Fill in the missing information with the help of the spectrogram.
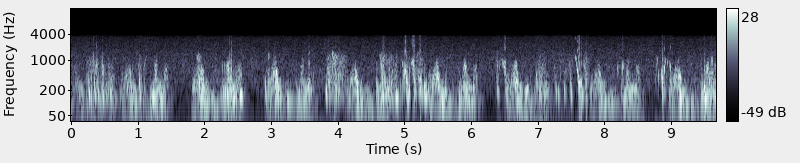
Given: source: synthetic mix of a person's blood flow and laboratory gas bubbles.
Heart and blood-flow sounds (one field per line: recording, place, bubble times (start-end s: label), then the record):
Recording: Doppler ultrasound of blood flow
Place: precordium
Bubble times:
0.00-0.02 s: bubbles
0.22-0.64 s: bubbles
0.97-1.14 s: bubbles
1.87-1.98 s: bubbles
2.23-2.60 s: bubbles
2.88-2.98 s: bubbles
3.53-3.60 s: bubbles
3.79-4.15 s: bubbles
4.56-5.38 s: bubbles
5.57-5.66 s: bubbles
6.36-6.58 s: bubbles
6.79-6.87 s: bubbles
6.92-7.14 s: bubbles
7.20-7.77 s: bubbles
8.17-8.33 s: bubbles
8.74-9.02 s: bubbles
9.45-9.69 s: bubbles
From the record:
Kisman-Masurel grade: 232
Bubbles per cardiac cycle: several, 3 to 8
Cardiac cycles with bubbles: 50 to 99%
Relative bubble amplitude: moderate (0.250 to 0.450)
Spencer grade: 3 (all of the cardiac periods contain showers or single bubble signals, but not dominating or overriding the cardiac motion signals)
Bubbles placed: only in the low amplitude regions of the cardiac cycle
